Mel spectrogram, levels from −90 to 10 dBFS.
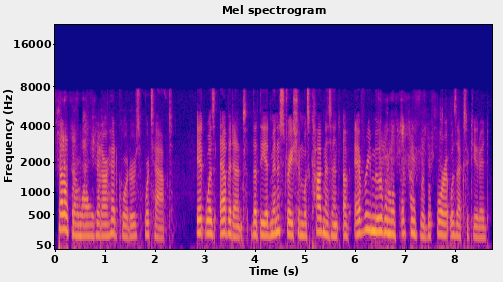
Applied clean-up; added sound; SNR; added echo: neural mask model Resemble Enhance denoiser.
